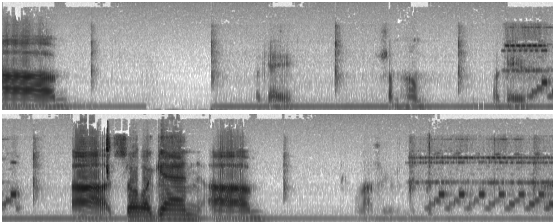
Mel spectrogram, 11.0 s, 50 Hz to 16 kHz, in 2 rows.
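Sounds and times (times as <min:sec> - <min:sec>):
speech: 0:00.0 - 0:00.8, 0:02.5 - 0:03.0, 0:03.8 - 0:08.2, 0:09.1 - 0:09.4
landline telephone ringing in an office: 0:05.0 - 0:05.7, 0:09.6 - 0:11.0.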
